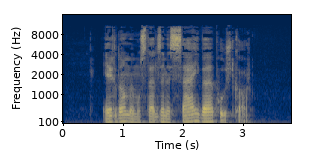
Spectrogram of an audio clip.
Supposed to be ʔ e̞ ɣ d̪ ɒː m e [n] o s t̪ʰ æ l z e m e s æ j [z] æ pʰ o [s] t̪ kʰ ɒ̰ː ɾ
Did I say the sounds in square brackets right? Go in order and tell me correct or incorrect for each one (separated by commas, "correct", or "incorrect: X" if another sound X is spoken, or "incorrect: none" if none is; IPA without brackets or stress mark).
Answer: incorrect: m, incorrect: v, incorrect: ʃ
